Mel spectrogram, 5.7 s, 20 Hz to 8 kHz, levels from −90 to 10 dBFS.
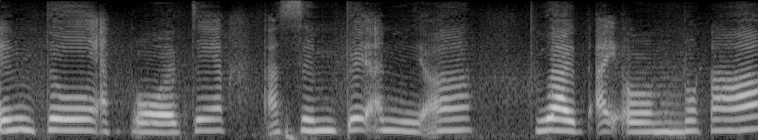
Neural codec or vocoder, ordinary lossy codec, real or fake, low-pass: codec, 16 kHz, 0.5 kbps, X-Codec, HuBERT features, trained on general audio; none; fake; none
